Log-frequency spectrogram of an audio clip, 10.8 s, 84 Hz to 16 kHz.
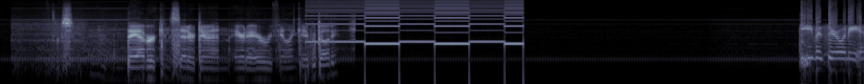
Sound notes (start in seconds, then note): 3.8 alarms beeping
